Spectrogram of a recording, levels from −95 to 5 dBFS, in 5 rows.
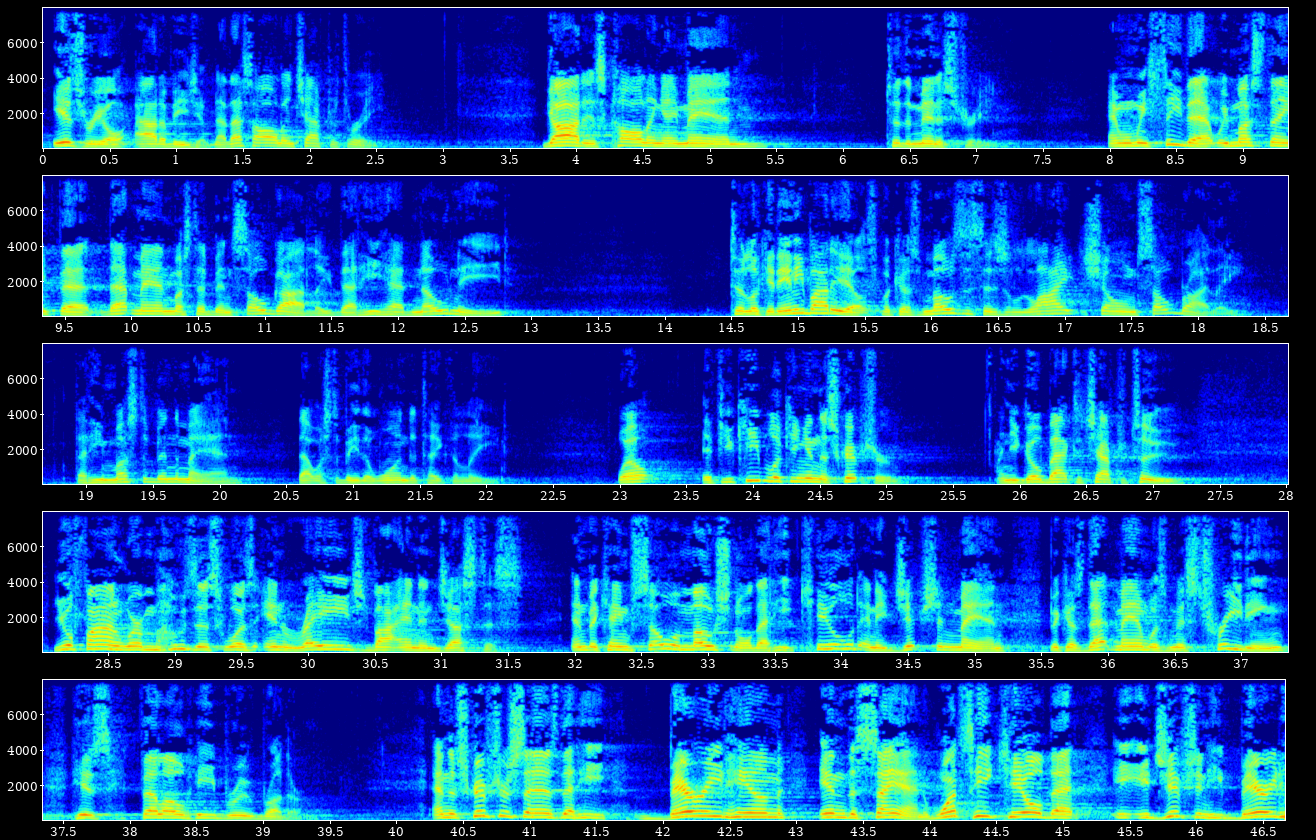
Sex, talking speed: male, 165 wpm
